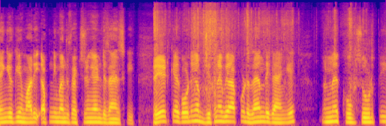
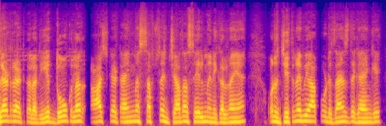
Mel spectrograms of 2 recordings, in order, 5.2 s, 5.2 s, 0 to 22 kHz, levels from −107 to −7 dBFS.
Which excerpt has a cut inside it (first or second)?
first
